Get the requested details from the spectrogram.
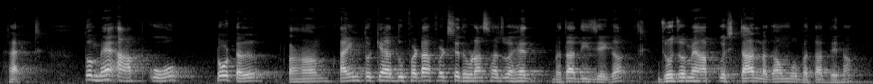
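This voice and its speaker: A young Indian man teaching English grammar in an online class, patient and reassuring, asking questions and then answering them himself. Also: a little high.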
